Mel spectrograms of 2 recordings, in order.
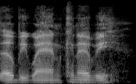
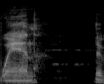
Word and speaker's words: Obi-Wan Kenobi: You know that uh Obi-Wan, it's it's Obi-Wan Kenobi. Obi-Wan. Well, I said Wan Ob. Yeah. I really just didn't pronounce it right.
